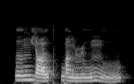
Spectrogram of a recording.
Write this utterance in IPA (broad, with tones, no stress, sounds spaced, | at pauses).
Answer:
ɤ˥ ŋ j ɑ˧˥ ʊ̯ pʰ w ɑ˧ ŋ ɻ u˧˥ m ṵ˨˩˦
